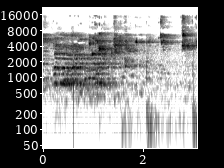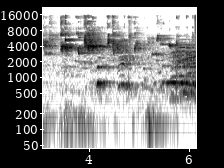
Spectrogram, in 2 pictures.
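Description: Live basketball game in a large gym: the ball bouncing on the hardwood court, with players' and crowd voices. Several low thuds fall in the second half.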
